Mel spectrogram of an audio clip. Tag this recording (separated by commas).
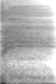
Whispering, Human voice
